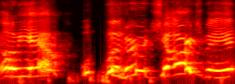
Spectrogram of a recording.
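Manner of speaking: shrill, very loud, high-pitched freaking out. Retelling a movie character's reply, imitating someone freaking out. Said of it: "He's just like having a cow".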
